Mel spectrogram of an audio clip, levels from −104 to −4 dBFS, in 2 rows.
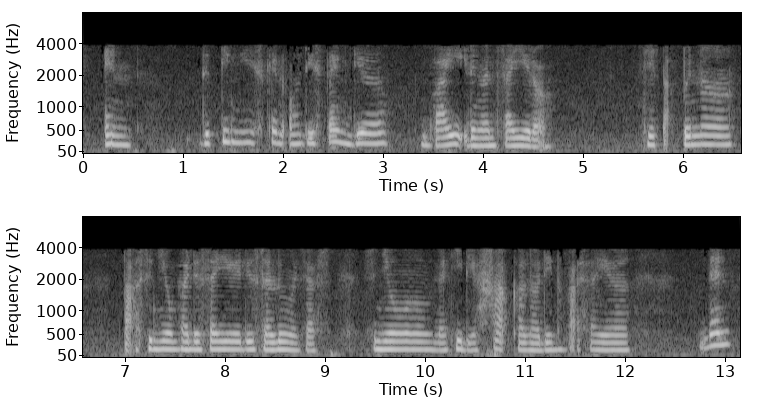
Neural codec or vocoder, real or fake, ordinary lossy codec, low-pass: vocoder, 44.1 kHz, 128 mel bands every 256 samples, BigVGAN v2; fake; AAC, 16 kbps; 7.2 kHz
